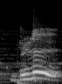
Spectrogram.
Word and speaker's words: bleu: Bleu. Bleu. It's like blue, but shorter.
